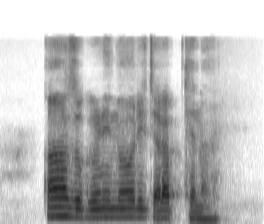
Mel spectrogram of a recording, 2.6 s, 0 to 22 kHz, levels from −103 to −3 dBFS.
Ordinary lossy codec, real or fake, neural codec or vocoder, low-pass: AAC, 32 kbps; fake; autoencoder, 48 kHz, 32 numbers a frame, DAC-VAE, trained on Japanese speech; 10.8 kHz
